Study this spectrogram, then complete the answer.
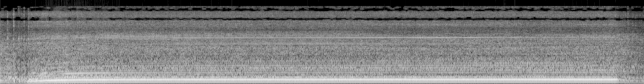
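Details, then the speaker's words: Stihl BR430 backpack blower, repaired after bogging, with its carb high-speed adjustment screw turned out: two-stroke snaps to a clean, steady high-pitched scream at full throttle without bogging or surging, then drops off; starts, runs and revs out well. "so that's a good result it starts and runs well and revs out well"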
